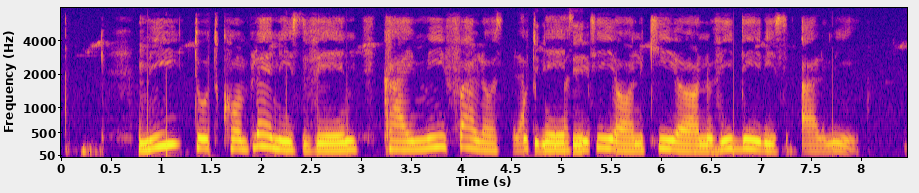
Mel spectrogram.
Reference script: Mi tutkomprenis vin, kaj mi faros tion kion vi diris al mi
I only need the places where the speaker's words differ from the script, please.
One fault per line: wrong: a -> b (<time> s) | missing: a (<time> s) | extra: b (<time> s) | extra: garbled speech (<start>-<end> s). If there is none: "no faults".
extra: garbled speech (4.5-5.3 s)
